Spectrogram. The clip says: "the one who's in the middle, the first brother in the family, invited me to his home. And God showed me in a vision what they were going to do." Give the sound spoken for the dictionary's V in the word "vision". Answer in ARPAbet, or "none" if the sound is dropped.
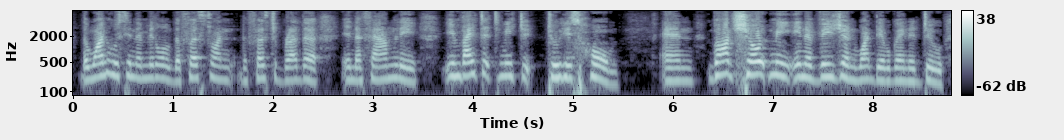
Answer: V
